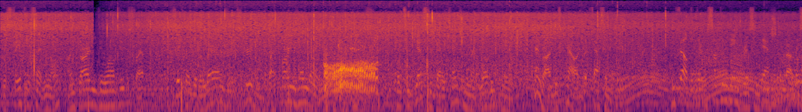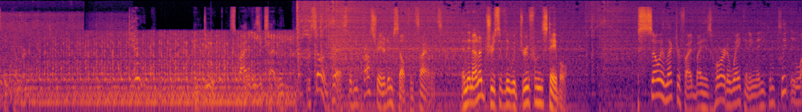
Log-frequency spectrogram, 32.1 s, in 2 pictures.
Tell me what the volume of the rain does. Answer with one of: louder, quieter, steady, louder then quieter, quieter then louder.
quieter.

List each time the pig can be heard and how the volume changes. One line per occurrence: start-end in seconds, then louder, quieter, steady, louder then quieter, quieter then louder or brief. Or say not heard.
not heard.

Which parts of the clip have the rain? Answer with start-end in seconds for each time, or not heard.
0.0-18.7.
